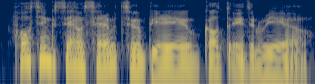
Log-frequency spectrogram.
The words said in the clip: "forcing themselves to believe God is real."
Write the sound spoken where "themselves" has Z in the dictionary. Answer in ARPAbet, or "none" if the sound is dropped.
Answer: none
